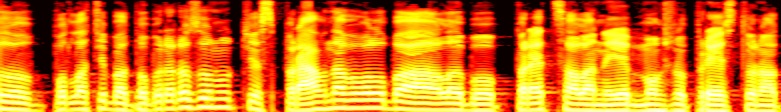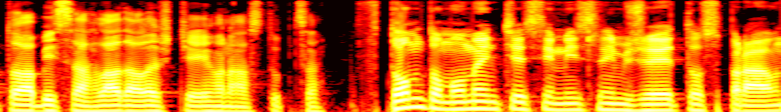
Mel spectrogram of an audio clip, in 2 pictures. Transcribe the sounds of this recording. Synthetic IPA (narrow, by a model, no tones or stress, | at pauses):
ɔpɔd̪lacɛbad̪ɔbɾɛːɾɔzɦɔd̪nucɪɛspɾaːʊnaʋɔʎbaalɛbɔpɾɛt̪salɛnjɛmɔʒnɔpɾɪɛst̪ɔɾnat̪ɔabisaɦlad̪alɛʃcɛjɛɦɔna̰ːst̪upt͡sa | ft̪ɔmt̪ɔmɔmɛncɛsimisliːmʒɛjɛt̪ɔspɾaːʊn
